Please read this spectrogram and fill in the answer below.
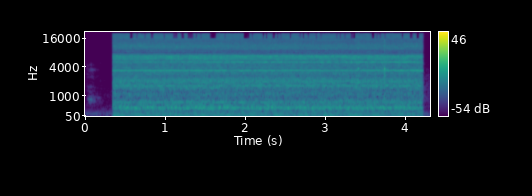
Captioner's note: machine whirrin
